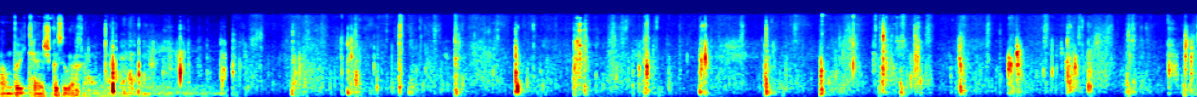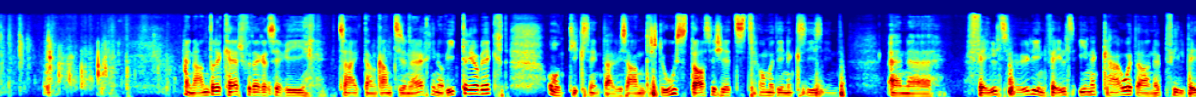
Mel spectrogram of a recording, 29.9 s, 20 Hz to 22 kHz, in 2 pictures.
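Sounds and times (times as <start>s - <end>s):
speech: 0.0s - 1.7s, 17.3s - 29.9s
footsteps of people hiking down steep steps: 0.8s - 17.7s.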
